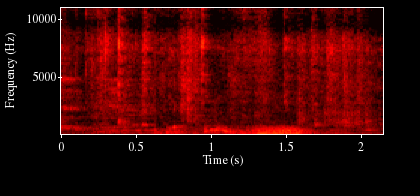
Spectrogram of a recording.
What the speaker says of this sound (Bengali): এখানে দেখতে পাচ্ছেন একজোড়া স্প্যানিশ পোটার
